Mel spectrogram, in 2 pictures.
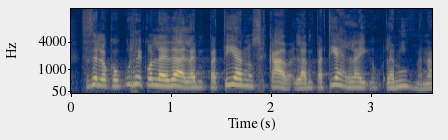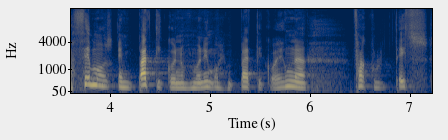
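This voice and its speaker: A woman lecturing teachers, telling classroom anecdotes in an animated, emphatic way with lots of repetition. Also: mid-range voice, quick pace.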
